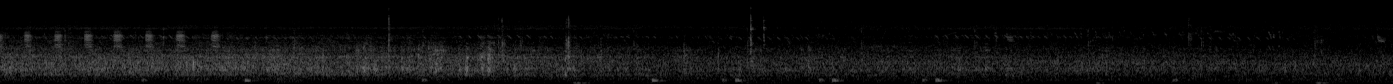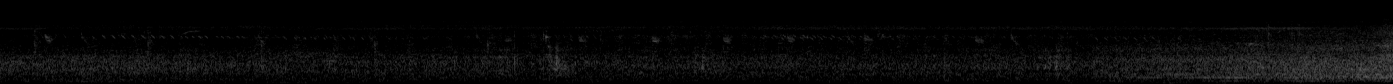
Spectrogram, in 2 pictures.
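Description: A distant electric train's running noise fades away over the first few seconds. Insects chirp in quick high pulses over a quiet field. Near the end the rumble of another approaching train begins to rise.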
